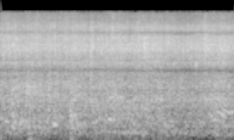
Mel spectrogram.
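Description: Small spring-fed waterfall pouring steadily into a shallow log-lined pool, a steady rush of falling and splashing water as a man wades in and steps under the stream.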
